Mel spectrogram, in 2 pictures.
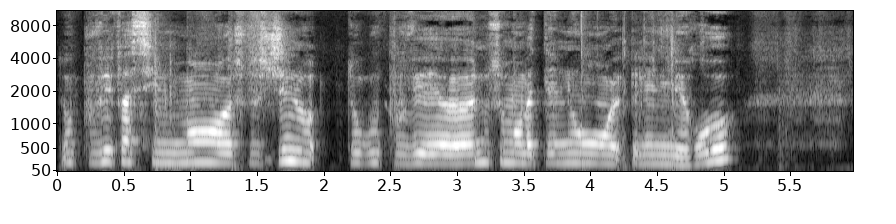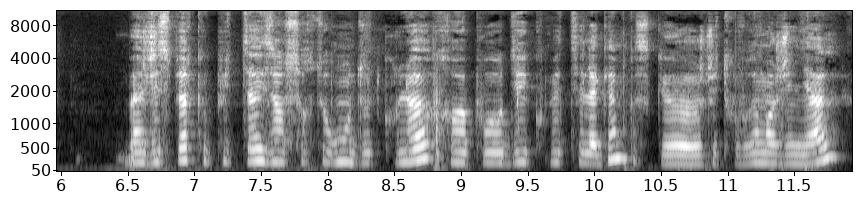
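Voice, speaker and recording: A woman with a French accent casually reviewing glitter paint tubes, slowly listing colour numbers with frequent fillers. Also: medium pitch, a little mellow. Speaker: vlogger.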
